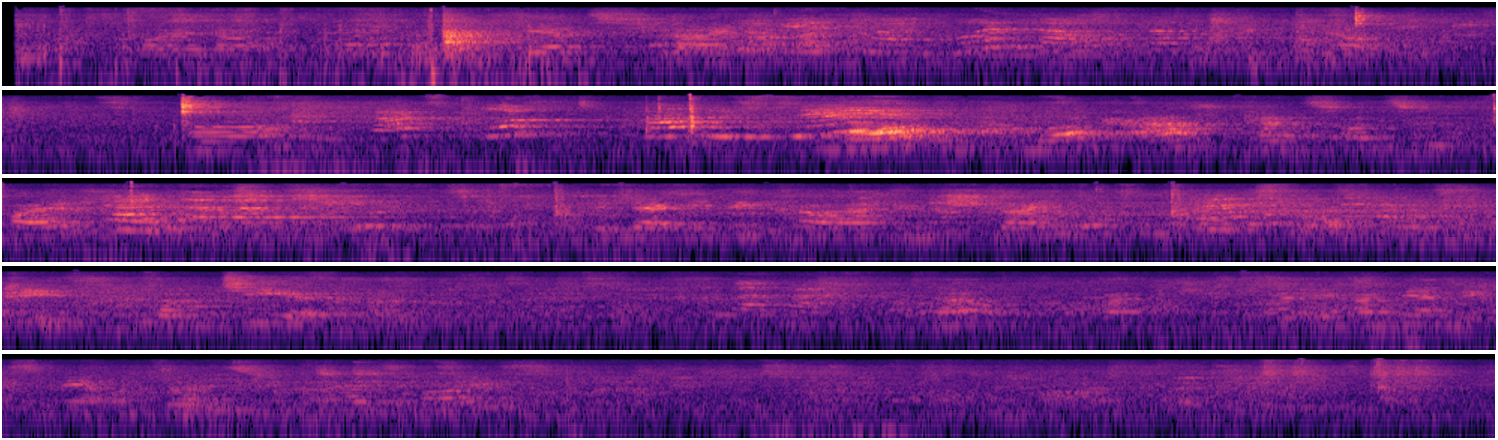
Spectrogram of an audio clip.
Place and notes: Freiberg, terra mineralia, Bestellung eines Stein(!)ofenbrotes
Freiberg, Germany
